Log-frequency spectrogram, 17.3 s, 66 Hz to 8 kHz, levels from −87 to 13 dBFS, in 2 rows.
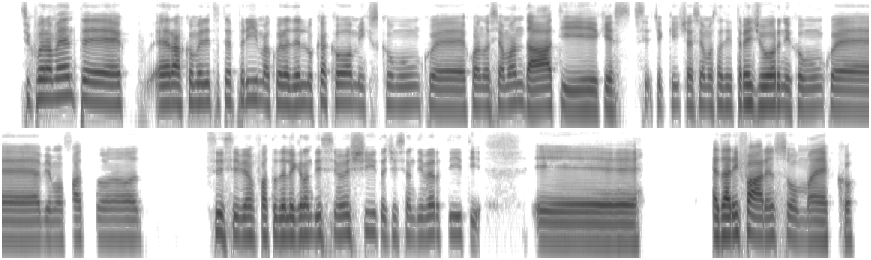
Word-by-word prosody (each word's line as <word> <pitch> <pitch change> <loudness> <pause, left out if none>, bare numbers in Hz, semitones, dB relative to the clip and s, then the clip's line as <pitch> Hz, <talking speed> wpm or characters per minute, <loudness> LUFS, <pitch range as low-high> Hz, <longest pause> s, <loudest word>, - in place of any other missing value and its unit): sicuramente 200 -4 +2 0.2
era 170 +1 +3
come 180 0 -2
hai 180 - 0
detto 175 - -18
te 185 +1 -5
prima, 195 -1 -4
quella 170 -1 +1
del 165 +1 -1
Lucca 170 +3 -3
Comics 175 -3 -2
comunque 160 -3 -2
quando 155 +1 -2
siamo 160 +3 -3
andati 145 -4 +3
che 140 +1 -1
s - - -17
s - - -15
c'è 160 - -12
chi 165 - -11
cioè 160 -1 -4
siamo 160 0 -5
stati 155 -1 -4
3 170 +2 +3
giorni 160 -1 +2
comunque 140 -2 -1
abbiamo 135 0 -4
fatto 145 +1 -8
nol 140 0 -4 0.6
sì, 180 -1 0
sì 160 - -5
abbiam 155 0 +1
fatto 155 +1 -1
delle 155 0 +4
grandissime 160 +1 -1
uscite, 180 -1 -5
ci 155 - -11
siam 150 +2 -8
divertiti; 165 +2 -5 0.5
ehm, 125 -1 +2 0.7
è 155 - +3
da 160 +1 +9
rifare 155 -2 +6
insomma, 140 -3 -1
ecco. 135 0 -3
155 Hz, 155 wpm, -23 LUFS, 140-170 Hz, 0.7 s, da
